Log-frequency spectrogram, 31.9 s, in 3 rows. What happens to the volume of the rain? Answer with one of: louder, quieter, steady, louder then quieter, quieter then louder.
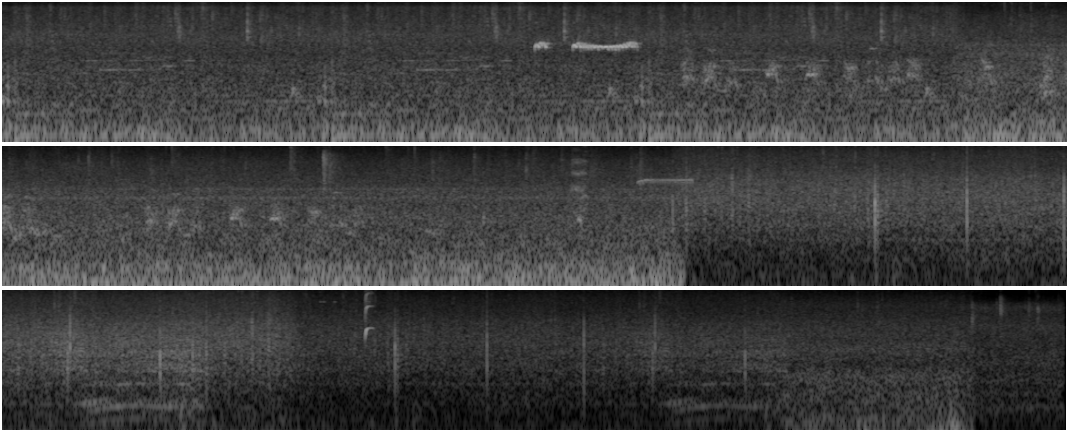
quieter.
